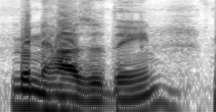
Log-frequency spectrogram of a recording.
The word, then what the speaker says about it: Minhazuddin: Minhazuddin.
